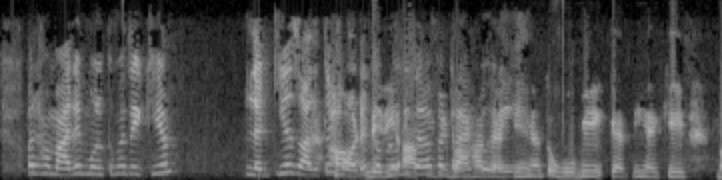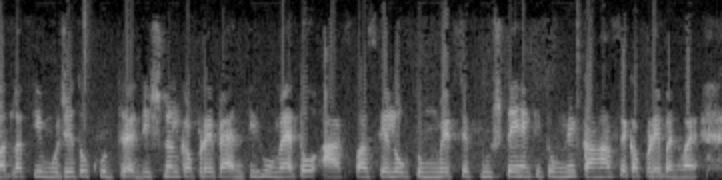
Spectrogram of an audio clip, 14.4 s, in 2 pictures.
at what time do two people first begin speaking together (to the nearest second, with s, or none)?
3 s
